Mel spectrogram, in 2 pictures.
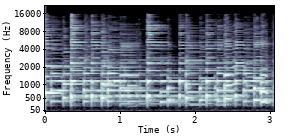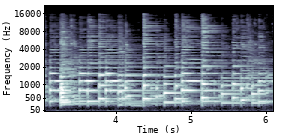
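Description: Deering Classic Goodtime Special five-string banjo, a resonator model with a flat tone ring, picked in a fast, continuous run of bright, ringing notes.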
